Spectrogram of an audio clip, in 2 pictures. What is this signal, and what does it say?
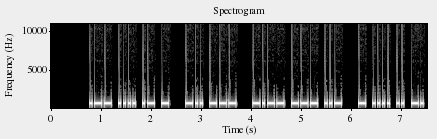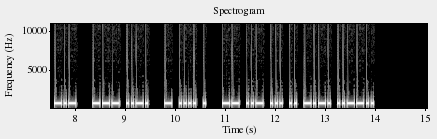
Morse code, heard as a keyed tone, about 25 wpm, 700 Hz. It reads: WHAT DO YOU THINK OF THE MUSIC?
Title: Sentences from Top 1000 Words - Review Part 1 - 25wpm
